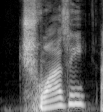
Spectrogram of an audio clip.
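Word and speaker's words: Suozzi: Schwozzi, I think is how you say this guy's name. It's S-U-O-Z-Z-I.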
